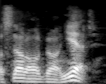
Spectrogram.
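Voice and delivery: ordinary talk, nothing marked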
